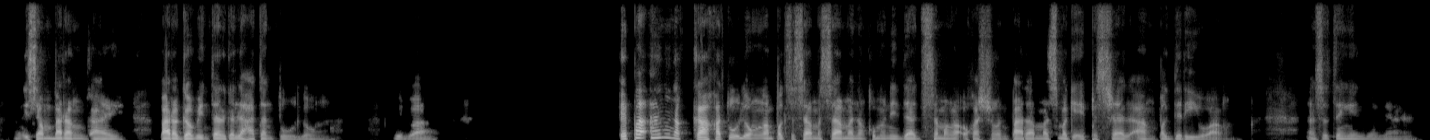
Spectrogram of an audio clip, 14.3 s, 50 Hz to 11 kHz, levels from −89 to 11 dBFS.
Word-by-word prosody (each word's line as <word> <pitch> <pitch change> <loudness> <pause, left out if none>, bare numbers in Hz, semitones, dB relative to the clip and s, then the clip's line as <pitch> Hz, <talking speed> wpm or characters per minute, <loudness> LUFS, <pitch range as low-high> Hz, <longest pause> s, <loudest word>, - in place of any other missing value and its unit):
ng 100 - -15
isang 110 -1 +1
barangay 100 -3 0 0.3
para 115 -1 +8
gawin 110 -2 +3
talaga 105 -1 +1
lahat 100 0 +1
ng 95 - -15
tulong, 80 -2 -11 0.8
'di - - -8
ba? - - -3 2.0
Eh, 195 - +6
paano 265 +4 +6
nakakatulong 145 - +3
ang 110 - +1
pagsasama-sama 110 -1 0
ng 100 -1 -7
komunidad 100 -2 -3
sa 110 - -4
mga 95 -1 -4
okasyon 90 0 -5
para 95 0 +1
mas 95 +2 -5
maging 95 -2 -4
espesyal 95 -2 -4
ang 85 -1 -5
pagdiriwang? 85 -8 -7 0.8
Ano - - -10
sa 110 - -8
tingin 100 -3 -8
mo 90 -2 -16
niyan? 80 +2 -19
100 Hz, 135 wpm, -26 LUFS, 90-110 Hz, 2.0 s, para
